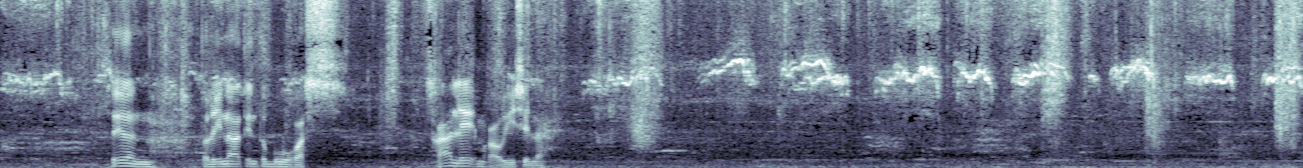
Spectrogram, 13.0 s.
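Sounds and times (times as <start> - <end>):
bird chirping: 0.0 - 2.5, 5.8 - 13.0.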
